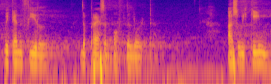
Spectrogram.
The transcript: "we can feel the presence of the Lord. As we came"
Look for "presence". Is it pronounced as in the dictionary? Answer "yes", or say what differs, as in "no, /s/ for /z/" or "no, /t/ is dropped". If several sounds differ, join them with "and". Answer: no, /s/ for /z/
